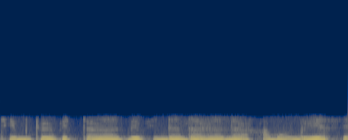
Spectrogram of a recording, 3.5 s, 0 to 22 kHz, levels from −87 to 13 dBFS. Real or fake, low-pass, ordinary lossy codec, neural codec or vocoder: fake; 3.6 kHz; Opus, 16 kbps; vocoder, 22.05 kHz, 80 mel bands, Vocos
